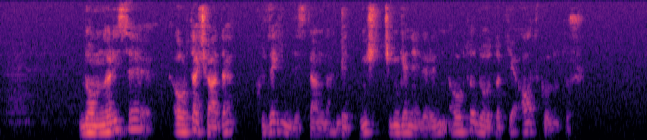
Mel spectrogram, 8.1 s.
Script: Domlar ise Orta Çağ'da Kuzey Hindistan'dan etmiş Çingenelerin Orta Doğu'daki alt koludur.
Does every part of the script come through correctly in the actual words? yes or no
yes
